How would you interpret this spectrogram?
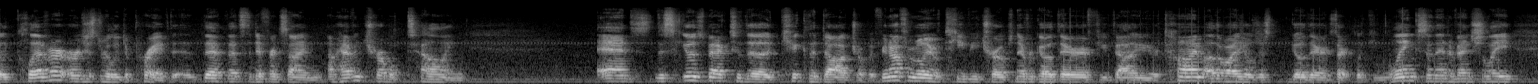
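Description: Periodic USB or driver dropouts run from 10.25 s to 15.31 s: a small slice of audio, around 2 ms, is lost every 0.064 s and replaced by silence, about seventy gaps in all. They come from the USB bus or audio driver being stalled at a fixed interval, so each gap cuts the waveform abruptly. The result is an evenly spaced ticking, roughly sixteen per second, audible wherever the sound is present.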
